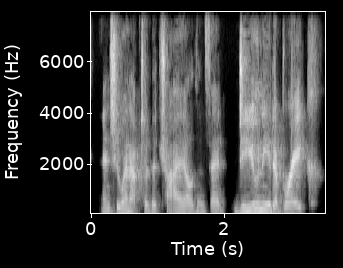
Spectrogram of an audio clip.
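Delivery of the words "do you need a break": harsh, loud, angry, confrontational tone. Retelling what she said to a child in front of everyone, mock-angry confrontational tone. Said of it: "In this kind of very angry tone, confrontational tone, very loud".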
